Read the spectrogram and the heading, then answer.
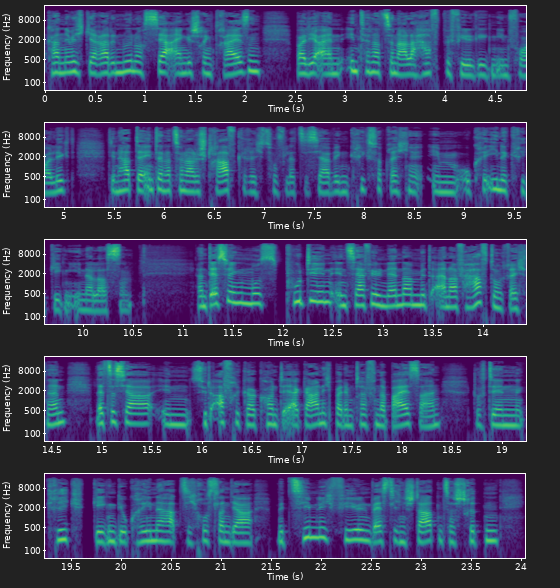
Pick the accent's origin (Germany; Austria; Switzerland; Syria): Austria; moved away; weil ich wollte ja als Auslandsösterreicherin wählen und das war total anstrengend vorher, auch mit meiner Heimatgemeinde, das alles auszumachen, ins Wahlregister zu kommen etc.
